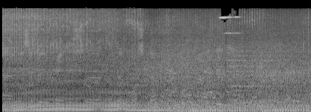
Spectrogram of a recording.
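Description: City street sound: a motor vehicle engine running close by, with people's voices in the background.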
